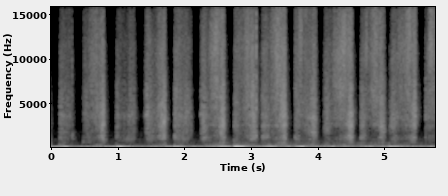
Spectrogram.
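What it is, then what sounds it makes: Stretched cotton painting canvas being sponged. A hand-held paint sponge repeatedly dabs and rubs a large stretched cotton painting canvas, taut fabric over a hollow frame, on an easel while blending grey paint. It makes a steady run of soft, bright, scratchy swishes, one per stroke, over a faint low hum. Each stroke ends quickly with almost no ring.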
